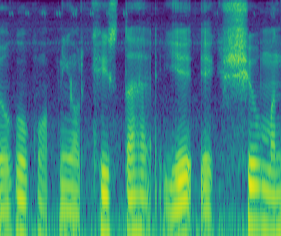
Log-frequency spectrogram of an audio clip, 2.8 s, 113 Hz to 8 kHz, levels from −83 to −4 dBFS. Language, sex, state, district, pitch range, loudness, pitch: Hindi, male, Himachal Pradesh, Shimla, 95-120 Hz, -16 LUFS, 110 Hz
